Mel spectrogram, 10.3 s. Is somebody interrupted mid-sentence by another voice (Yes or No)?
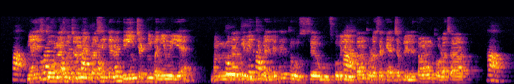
Yes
